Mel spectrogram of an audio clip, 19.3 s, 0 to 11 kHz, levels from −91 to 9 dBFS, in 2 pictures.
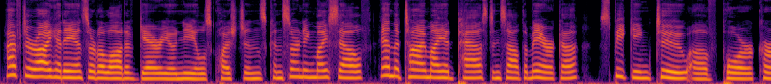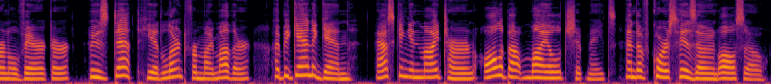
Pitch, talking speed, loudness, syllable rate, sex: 245 Hz, 165 wpm, -16 LUFS, 4.6 syllables/s, female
